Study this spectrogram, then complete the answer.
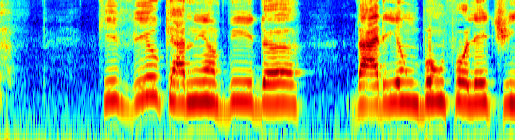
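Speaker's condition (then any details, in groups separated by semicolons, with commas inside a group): Cerebral palsy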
